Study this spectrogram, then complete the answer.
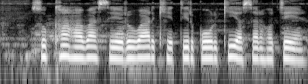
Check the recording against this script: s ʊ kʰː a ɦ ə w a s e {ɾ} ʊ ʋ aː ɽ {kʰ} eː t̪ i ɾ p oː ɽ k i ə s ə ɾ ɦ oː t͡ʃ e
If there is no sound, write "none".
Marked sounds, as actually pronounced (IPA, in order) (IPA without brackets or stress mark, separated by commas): ɾ, kʰ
